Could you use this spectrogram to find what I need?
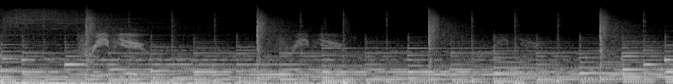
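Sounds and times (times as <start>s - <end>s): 
music loop: 0.0s - 6.6s.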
